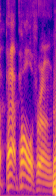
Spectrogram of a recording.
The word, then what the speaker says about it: Pat Pollifrone: Yeah, Pat Pollifrone.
